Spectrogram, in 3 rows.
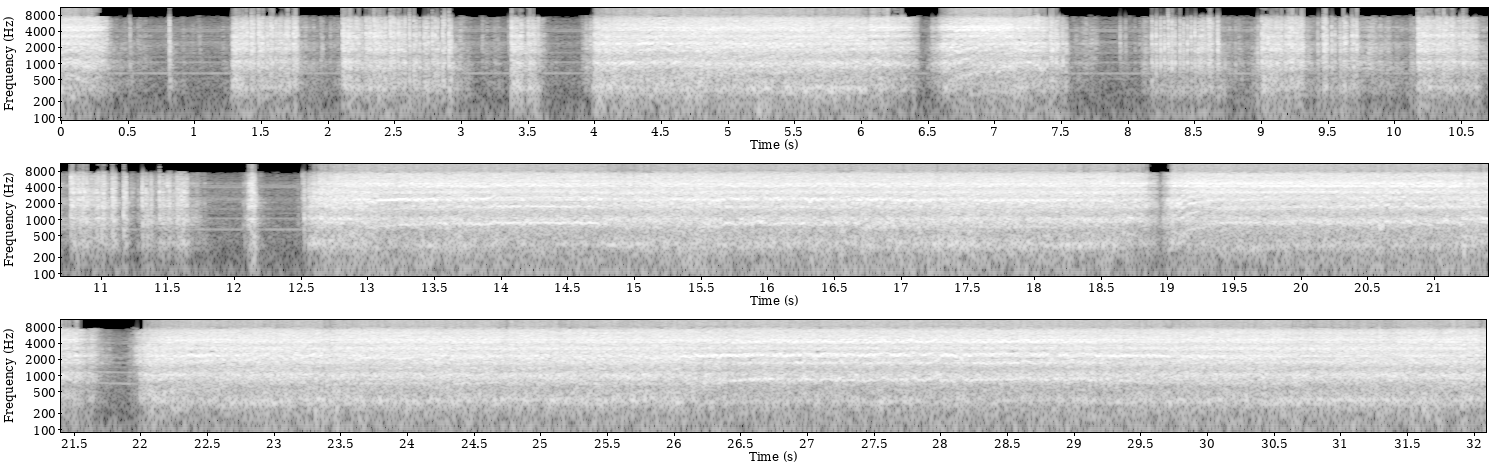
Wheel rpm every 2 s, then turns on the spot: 20, 30, 170, 70, 20, 20, 130, 220, 220, 160, 130, 170, 210, 210, 210, 210.
0-2 6-12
